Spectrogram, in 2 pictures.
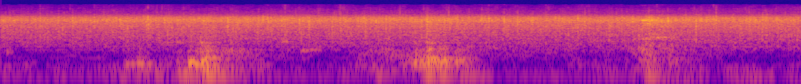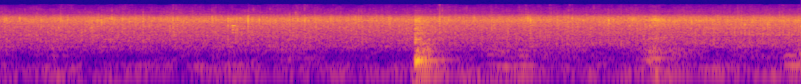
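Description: Shredded cabbage and potatoes sizzling steadily in a frying pan on the gas flame, with a few soft knocks against the pan, the clearest about six seconds in.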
